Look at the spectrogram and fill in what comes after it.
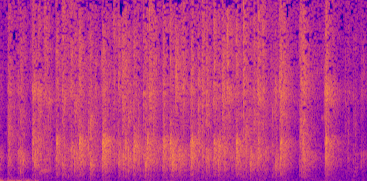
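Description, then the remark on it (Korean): An audience claps steadily to welcome a professor onto a talk event, a dense, continuous patter of many hands that holds at an even loudness for several seconds without any talking over it. “여러분 박수 부탁드립니다.”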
